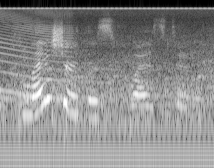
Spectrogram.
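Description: Indistinct voices of people chatting, with pitch sliding up and down, louder in the first second and then dropping to fainter background chatter.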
